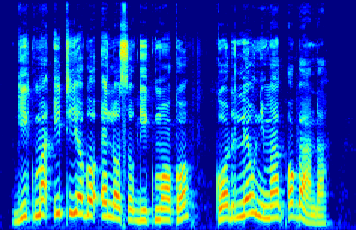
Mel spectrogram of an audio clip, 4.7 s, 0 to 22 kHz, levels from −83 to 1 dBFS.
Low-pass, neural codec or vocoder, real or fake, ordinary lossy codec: none; none; real; none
